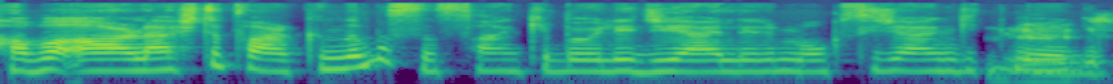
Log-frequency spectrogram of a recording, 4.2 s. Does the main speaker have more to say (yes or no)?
no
